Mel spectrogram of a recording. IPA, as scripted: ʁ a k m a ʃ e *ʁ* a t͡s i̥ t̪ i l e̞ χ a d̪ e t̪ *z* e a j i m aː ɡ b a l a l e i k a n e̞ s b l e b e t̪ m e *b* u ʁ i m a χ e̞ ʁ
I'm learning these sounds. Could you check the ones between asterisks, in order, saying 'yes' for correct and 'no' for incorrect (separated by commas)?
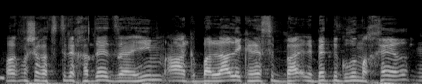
yes, yes, no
